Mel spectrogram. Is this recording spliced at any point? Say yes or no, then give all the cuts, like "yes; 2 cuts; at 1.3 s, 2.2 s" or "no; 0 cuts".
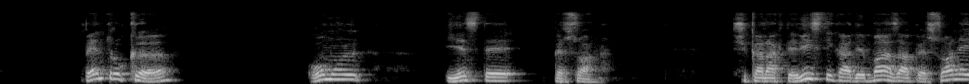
no; 0 cuts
